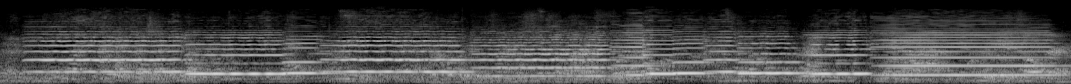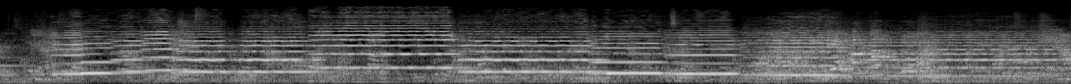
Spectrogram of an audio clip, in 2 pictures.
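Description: Solo violin playing a slow phrase of held notes with vibrato, the notes changing about once a second, with a brief break about halfway through before the phrase goes on.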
